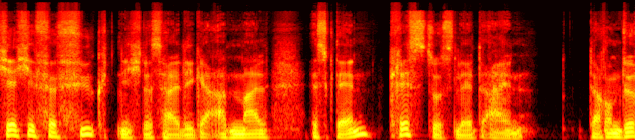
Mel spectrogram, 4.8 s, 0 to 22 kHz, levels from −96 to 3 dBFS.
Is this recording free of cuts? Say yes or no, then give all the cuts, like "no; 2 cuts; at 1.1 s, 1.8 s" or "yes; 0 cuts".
no; 3 cuts; at 1.1 s, 2.4 s, 2.8 s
